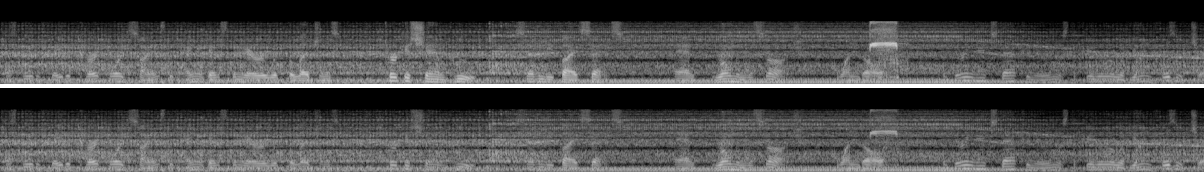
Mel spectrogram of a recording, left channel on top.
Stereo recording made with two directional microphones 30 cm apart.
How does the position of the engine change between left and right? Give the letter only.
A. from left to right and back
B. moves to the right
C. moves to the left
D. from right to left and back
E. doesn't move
E.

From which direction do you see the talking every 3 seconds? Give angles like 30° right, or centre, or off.
10° left, 40° left, centre, 20° right.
